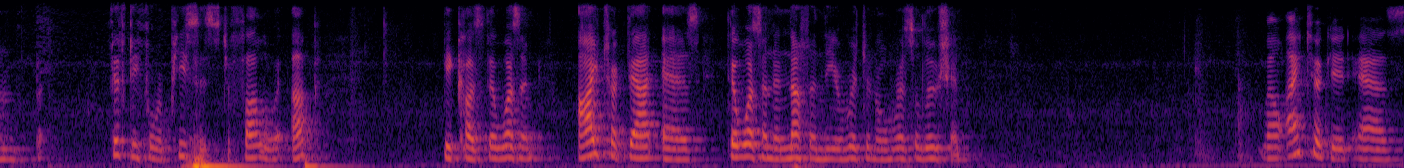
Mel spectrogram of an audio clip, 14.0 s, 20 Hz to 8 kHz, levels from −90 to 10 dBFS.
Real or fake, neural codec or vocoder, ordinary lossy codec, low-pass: real; none; Opus, 24 kbps; 7.2 kHz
